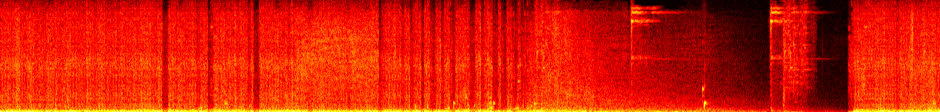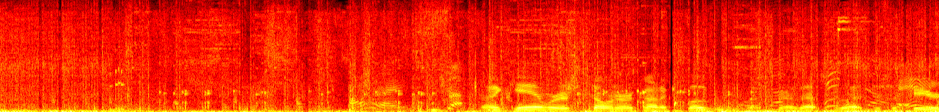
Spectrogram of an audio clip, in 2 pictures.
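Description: Game sound effects pop and burst rapidly.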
